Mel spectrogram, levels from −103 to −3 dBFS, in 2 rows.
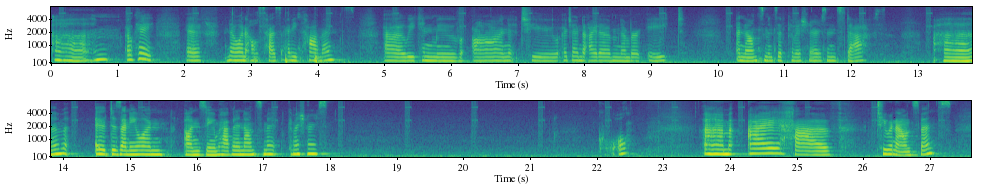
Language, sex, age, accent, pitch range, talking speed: English, female, 30-49, American, 185-205 Hz, 85 wpm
